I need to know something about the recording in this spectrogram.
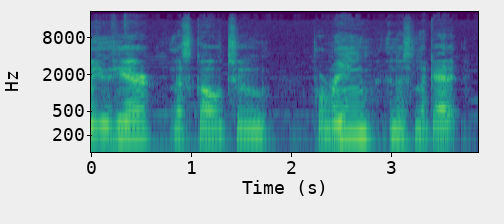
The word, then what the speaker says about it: Purim: So it's pronounced the same way. Purim.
